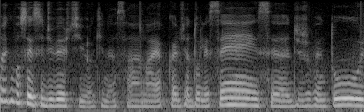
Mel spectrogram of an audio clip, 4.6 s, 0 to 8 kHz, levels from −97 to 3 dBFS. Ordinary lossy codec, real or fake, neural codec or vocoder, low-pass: none; real; none; none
